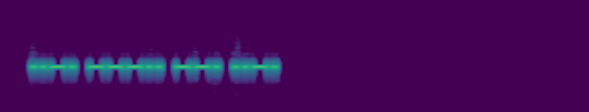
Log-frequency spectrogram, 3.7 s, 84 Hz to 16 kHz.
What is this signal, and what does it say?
Morse code, heard as a keyed tone, about 40 wpm, 700 Hz. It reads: F8GF
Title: DXCC-100 Call Signs - 4 Characters - Repeated 3x - 40wpm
